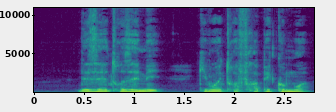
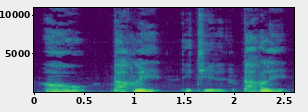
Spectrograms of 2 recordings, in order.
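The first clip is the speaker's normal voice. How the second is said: slow, higher, urgent plea; higher, slow plea, last word whispered; pleading; 5 semitones higher, slower than usual. A narrator's reading. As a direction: beg her to speak, slowly. Marquis pleads, breathless hope.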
